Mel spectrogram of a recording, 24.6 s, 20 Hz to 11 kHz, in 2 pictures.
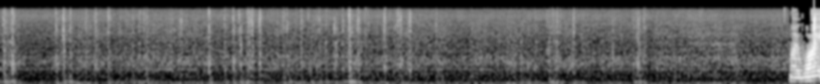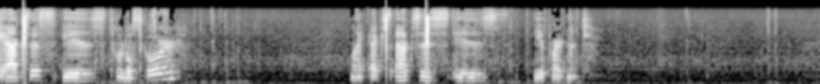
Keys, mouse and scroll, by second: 0.0-2.0 typing, 3.3-6.7 typing, 8.1-10.5 typing, 14.0-16.8 typing, 19.4-21.7 typing, 24.2 Return.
